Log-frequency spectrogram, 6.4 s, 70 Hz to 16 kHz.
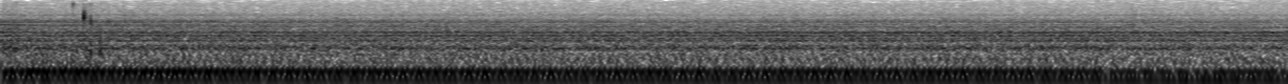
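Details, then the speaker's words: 1988 Ford LTD Crown Victoria, cold start in the garage after a miss/hesitation on an earlier cold start: steady low idle with an occasional slight stumble, cause unknown; later runs okay once warm. "yeah you can kind of hear it stumble a little bit so I'm gonna go ahead and just let it warm up and see if that goes away once it's warm"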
